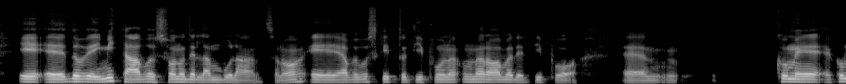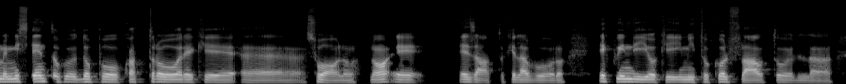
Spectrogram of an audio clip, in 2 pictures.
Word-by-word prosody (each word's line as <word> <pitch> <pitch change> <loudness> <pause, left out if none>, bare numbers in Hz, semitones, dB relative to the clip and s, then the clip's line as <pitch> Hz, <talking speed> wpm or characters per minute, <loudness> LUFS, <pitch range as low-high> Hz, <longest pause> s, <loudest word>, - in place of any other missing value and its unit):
e, 125 -2 +4
ehm, 120 -1 +6
dove 130 0 +5
imitavo 125 -3 +4
il 120 - 0
suono 120 +1 +1
dell'ambulanza, 105 -2 -2
no, 120 +3 -1
e 105 -3 +1
avevo 115 +2 -1
scritto 120 -1 -6
tipo 115 +1 -6
una 115 0 +1
una 120 0 0
roba 115 -1 +3
del 105 -1 -3
tipo, 110 -1 -6 0.4
uhm 95 -1 -6 1.0
"come 125 -3 +5
ehm, 110 - -9
come 135 0 +3
mi 130 +2 +3
sento 135 0 +1
co 120 -1 -2
dopo 120 -2 0
4 120 +2 -1
ore 115 -1 +3
che, 105 -2 -2
uhm, 95 -2 -7
suono", 95 0 -2
no. 115 +2 +2
E 110 -2 -2 0.3
esatto, 105 -5 -3
che 110 - -5
lavoro. 100 -2 -3 0.3
E 140 -2 +1
quindi 130 -1 +2
io 115 -1 +2
che 115 +1 -7
imito 110 0 -2
col 125 +3 0
flauto 100 -2 -2
il 90 -3 -8
115 Hz, 150 wpm, -24 LUFS, 105-120 Hz, 1.0 s, ehm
